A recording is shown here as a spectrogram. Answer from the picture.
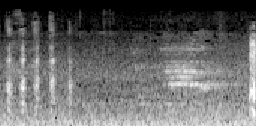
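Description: A woman's laughter trailing off in quick pulses, then a low steady rumble with a faint high-pitched sound about one and a half seconds in.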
